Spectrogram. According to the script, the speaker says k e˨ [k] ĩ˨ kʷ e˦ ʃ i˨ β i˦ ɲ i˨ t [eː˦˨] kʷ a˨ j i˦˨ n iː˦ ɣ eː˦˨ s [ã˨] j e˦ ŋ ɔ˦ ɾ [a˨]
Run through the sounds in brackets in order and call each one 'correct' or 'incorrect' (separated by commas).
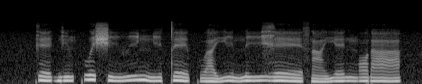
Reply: incorrect, correct, correct, incorrect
